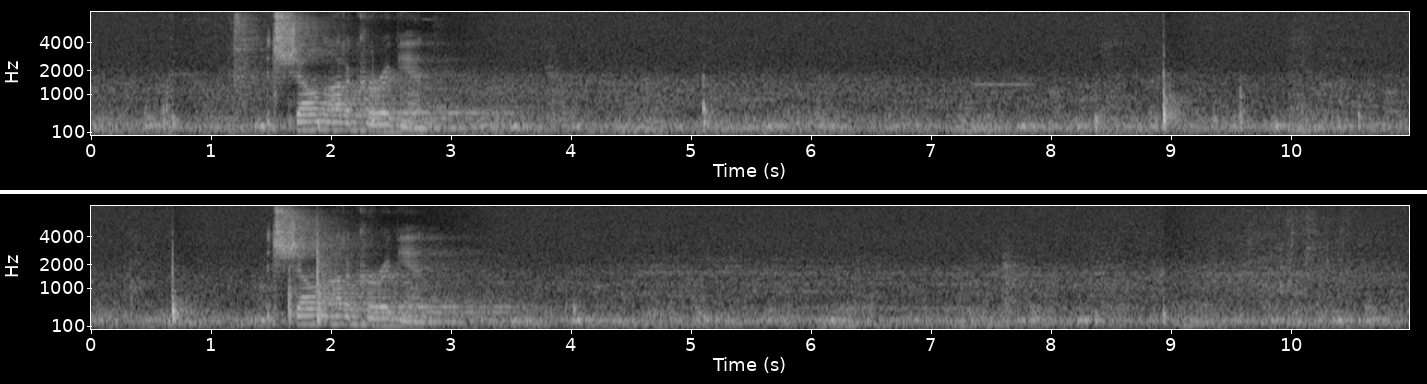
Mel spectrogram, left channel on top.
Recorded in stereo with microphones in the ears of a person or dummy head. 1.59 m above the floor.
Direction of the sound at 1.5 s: 10° left (ahead or behind).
